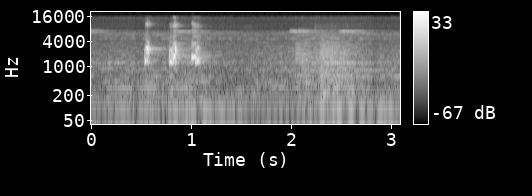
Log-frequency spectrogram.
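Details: Cream-vented bulbul lure call for trapping, three quick bubbly notes followed by a stretch of soft rustling noise and a faint background hum.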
